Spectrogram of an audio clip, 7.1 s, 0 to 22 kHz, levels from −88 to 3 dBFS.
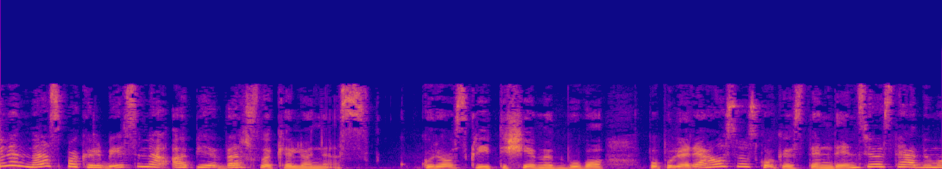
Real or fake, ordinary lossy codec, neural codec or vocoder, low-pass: real; MP3, 48 kbps; none; 14.4 kHz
